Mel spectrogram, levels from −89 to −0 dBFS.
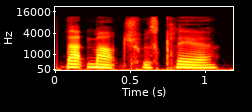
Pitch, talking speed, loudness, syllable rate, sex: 180 Hz, 200 wpm, -18 LUFS, 4.0 syllables/s, female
